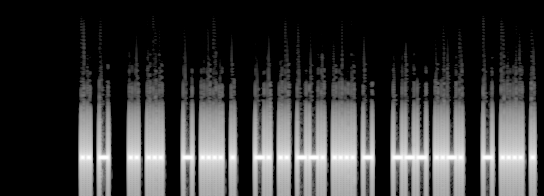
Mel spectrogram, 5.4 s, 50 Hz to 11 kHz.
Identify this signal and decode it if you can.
Morse code, heard as a keyed tone, about 40 wpm, 700 Hz. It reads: IT IS THE NIGHT OF THE
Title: Sentences from Top 1400 Words 40wpm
